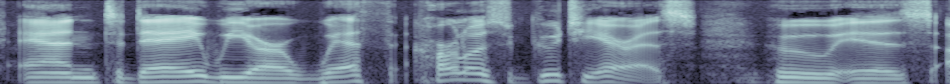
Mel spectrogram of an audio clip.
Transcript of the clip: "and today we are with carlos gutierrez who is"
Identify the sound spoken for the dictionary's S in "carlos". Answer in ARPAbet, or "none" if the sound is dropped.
S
